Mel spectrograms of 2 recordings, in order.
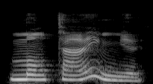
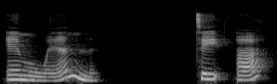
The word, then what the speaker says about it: montagne: Montagne, qui s'écrit M-O-N, T-A-G-N-E. Donc, tu as l'équipe G-N qui fait le son N, comme dans montagne.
